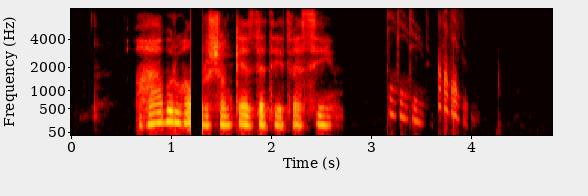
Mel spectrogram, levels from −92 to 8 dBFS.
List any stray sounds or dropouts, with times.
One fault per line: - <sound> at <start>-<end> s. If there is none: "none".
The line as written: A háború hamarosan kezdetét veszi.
- dropout at 1.2-1.3 s
- chirp at 3.2-4.0 s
